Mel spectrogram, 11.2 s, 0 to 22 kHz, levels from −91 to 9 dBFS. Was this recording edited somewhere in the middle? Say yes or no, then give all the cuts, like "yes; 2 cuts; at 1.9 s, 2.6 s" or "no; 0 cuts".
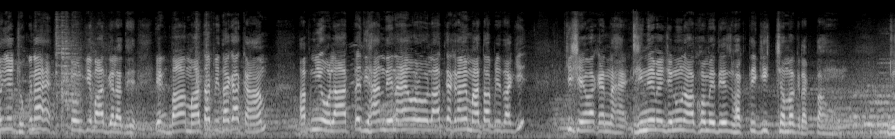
yes; 1 cut; at 7.8 s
